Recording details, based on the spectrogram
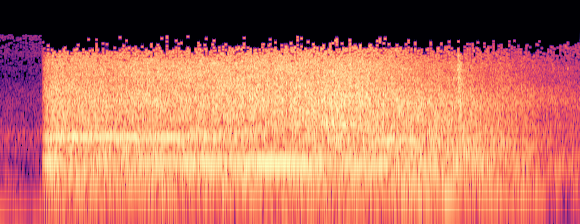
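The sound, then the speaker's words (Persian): A heavy cargo truck engine drones loudly and steadily at the Afghanistan–Pakistan border as trucks resume their journey after Pakistan reopened the crossings. It starts abruptly and holds a low, humming rumble with a broad roar of road noise throughout, no voices. “صدها ماشین بورکش که در دو طرف مرز افغانستان و پاکستان درمانده بودند دیگر بوره راهشان را ادامه دادند”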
